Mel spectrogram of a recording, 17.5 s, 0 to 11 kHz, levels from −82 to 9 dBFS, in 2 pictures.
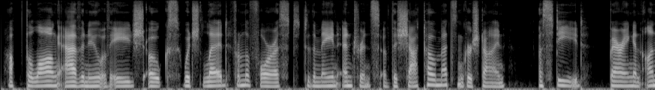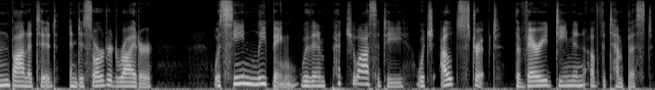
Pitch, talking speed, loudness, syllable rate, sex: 165 Hz, 145 wpm, -20 LUFS, 4.6 syllables/s, female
